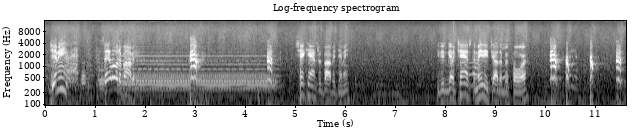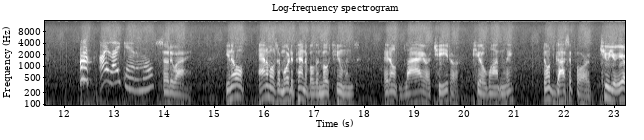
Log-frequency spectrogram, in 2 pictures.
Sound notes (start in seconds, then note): 2.9 caw; 10.0 cawing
